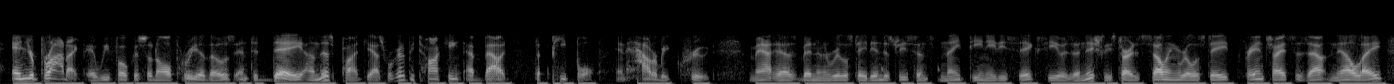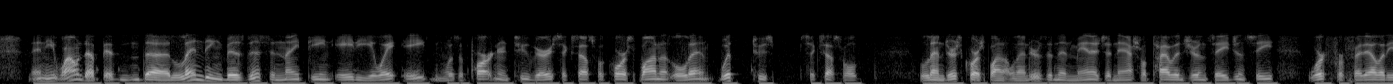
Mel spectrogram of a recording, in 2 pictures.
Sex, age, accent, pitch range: male, 60-79, American, 100-115 Hz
